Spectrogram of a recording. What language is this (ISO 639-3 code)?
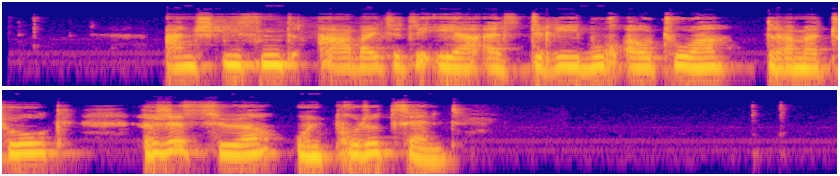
deu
